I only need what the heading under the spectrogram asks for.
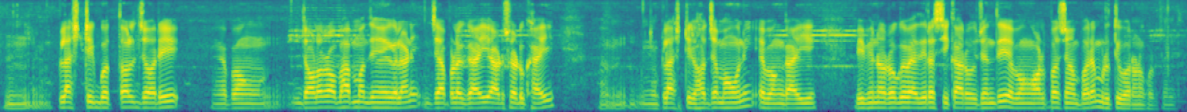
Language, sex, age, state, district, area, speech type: Odia, male, 18-30, Odisha, Kendrapara, urban, spontaneous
